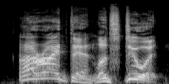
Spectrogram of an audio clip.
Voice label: generic responses, voice, biker; Left 4 Dead 2; survivor

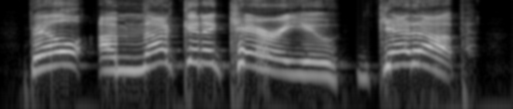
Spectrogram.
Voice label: revive friend loud, teen girl

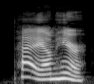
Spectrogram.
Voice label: scenario join, teen girl; player; survivor; voice

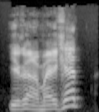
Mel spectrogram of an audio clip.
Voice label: revive friend, namvet, survivor voice; Left 4 Dead 2; left4dead2 dlc3

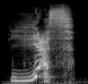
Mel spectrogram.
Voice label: taunt, teen girl; player; survivor; voice

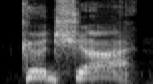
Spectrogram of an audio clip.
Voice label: nice shot, voice, biker; Left 4 Dead 2; survivor

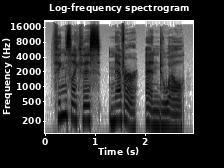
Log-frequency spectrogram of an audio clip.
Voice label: generic, teengirl, voice

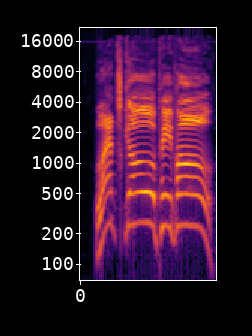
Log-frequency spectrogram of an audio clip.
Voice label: move on, survivor voice; namvet; Left 4 Dead 2; left4dead2 dlc2

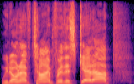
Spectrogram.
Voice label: revive friend loud, voice; gambler

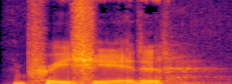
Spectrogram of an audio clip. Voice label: thanks, namvet, survivor voice; Left 4 Dead 2; left4dead2 dlc2

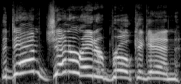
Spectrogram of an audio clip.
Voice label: teen girl

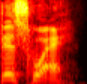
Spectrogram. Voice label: misc directional, voice; gambler

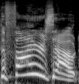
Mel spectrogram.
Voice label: gun end, teengirl, voice

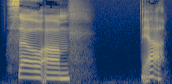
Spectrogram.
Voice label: world hospital, teengirl, voice; player; survivor

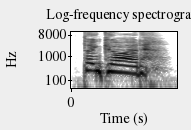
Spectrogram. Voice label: safe spot ahead reaction, teengirl, voice; player; survivor

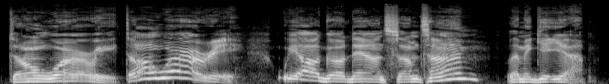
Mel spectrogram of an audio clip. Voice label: revive friend, voice, biker; Left 4 Dead 2; survivor

